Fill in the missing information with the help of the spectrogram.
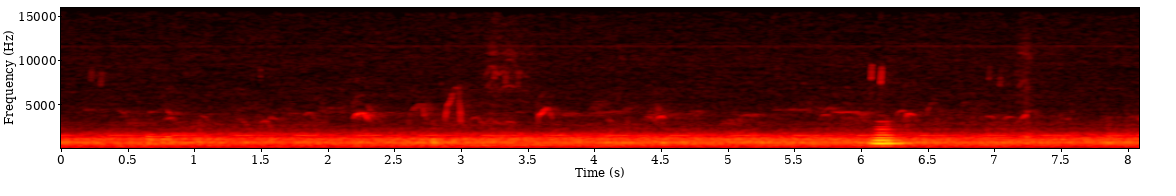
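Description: Kanto Railway KiHa 2100-series diesel railcar sounding one short horn blast about six seconds in, as a warning on approaching a level crossing. Under it a steady hum and small birds chirping.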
